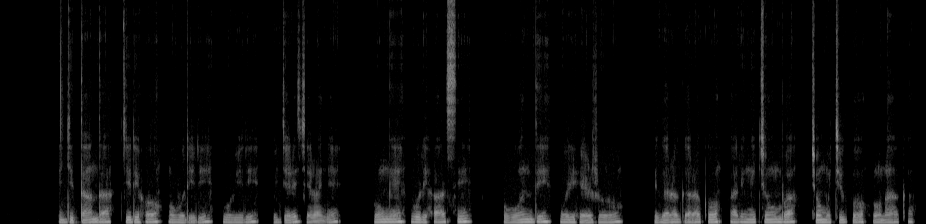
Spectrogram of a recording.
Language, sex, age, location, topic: Kinyarwanda, female, 18-24, Kigali, education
